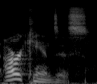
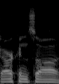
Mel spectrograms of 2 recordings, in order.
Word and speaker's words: Arkansas: Uh, next up, we have uh Kansas against our Kansas, which is a very funny matchup. Obviously, I know that there it's pronounced Arkansas is making a joke.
